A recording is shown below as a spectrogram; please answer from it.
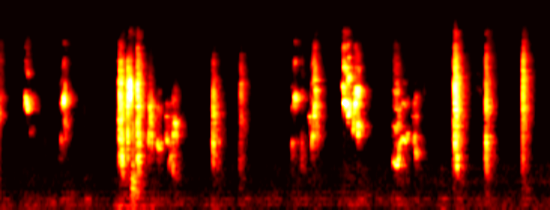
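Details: Pet budgerigars give a steady series of short, buzzy chirps and warbled notes, evenly spaced, with a faint low background hum.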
